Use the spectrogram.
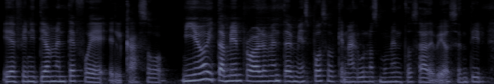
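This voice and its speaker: A woman in her thirties, a doctor from Bolivia, telling her migration story in a chatty, animated way as a podcast guest. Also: mid-range voice, brisk. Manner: chatty, animated, fond of "pues" and "literal". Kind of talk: casual interview storytelling.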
